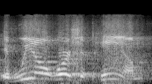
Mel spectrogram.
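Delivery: ordinary talk, nothing marked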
